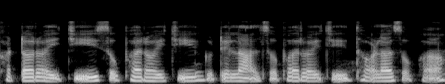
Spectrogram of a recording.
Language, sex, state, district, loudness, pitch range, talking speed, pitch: Odia, female, Odisha, Khordha, -16 LUFS, 160-175 Hz, 150 wpm, 170 Hz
